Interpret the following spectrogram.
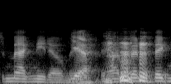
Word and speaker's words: Magneto: on the show his uncle Stanley who who pronounced it uh magnetto all right but but I rebutted because I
